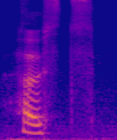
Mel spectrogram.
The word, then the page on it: hosts: American English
